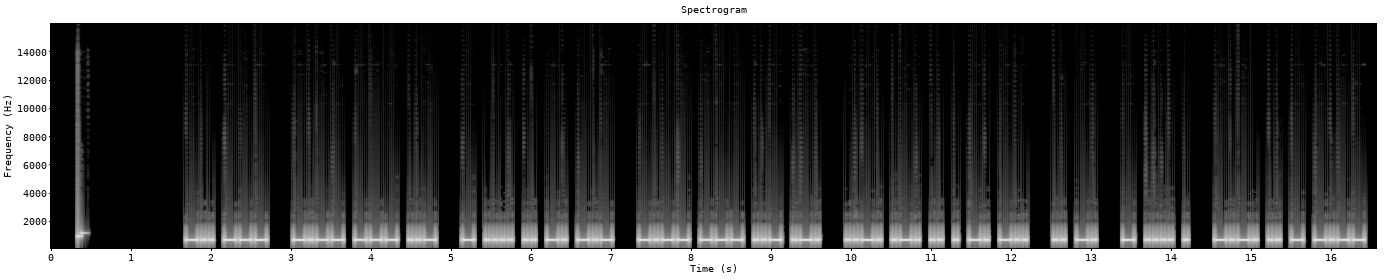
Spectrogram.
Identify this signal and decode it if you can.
Morse code, heard as a keyed tone, about 25 wpm, 700 Hz. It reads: DO YOU THINK YOUR FRIEND IN THE CITY
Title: Sentences from Top 1100 Words 25wpm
